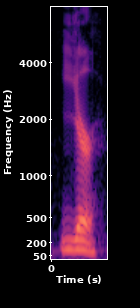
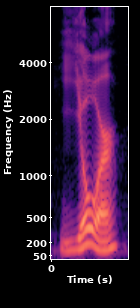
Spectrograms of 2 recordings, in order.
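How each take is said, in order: First: The word has a reduced, weak vowel. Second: The word has its full vowel.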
